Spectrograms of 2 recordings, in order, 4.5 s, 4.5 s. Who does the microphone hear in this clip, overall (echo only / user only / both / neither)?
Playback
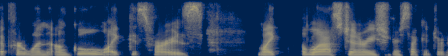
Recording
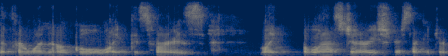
echo only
